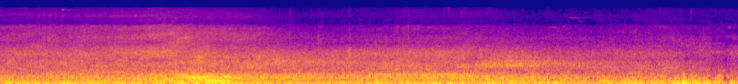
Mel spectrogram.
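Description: City street traffic: cars driving past close by through a roundabout, a steady rumble of engines and tyres, with one car passing loudest about two to three seconds in.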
